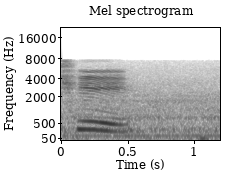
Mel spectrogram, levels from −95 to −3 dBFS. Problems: constant background noise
